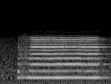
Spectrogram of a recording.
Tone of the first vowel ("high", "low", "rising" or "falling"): high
